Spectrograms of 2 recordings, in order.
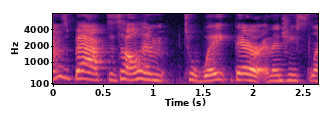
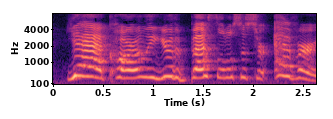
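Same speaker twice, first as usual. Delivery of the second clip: genuinely supportive; 6 semitones higher than usual. Retold or imitated. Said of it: "He said it in a really genuine".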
